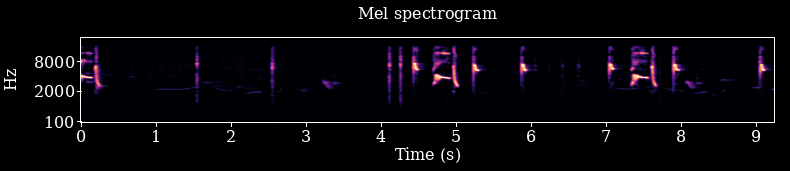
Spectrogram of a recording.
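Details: White-rumped shama in an aggressive mood, seeking a rival to fight, delivering scattered high whistled notes, sharp clicks and brief buzzy phrases separated by short pauses.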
